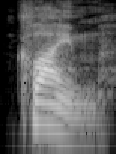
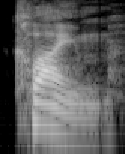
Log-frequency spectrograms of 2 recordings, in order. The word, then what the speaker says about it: climb: at the first words the first silent letter is b here are the four words bomb bomb climb climb death death lamb lamb moving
